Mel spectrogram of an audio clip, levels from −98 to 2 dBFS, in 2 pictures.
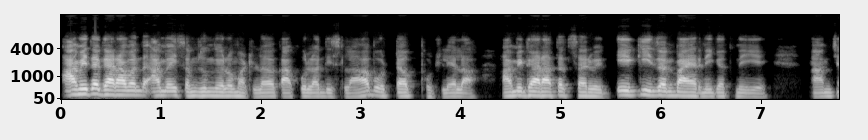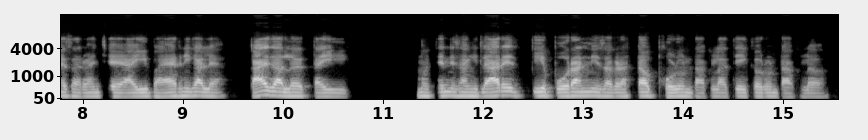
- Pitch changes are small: Yes, narrow, 2.3 semitones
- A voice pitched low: Yes, low, 120 Hz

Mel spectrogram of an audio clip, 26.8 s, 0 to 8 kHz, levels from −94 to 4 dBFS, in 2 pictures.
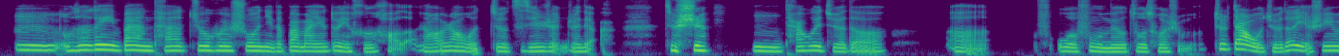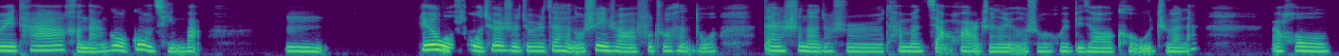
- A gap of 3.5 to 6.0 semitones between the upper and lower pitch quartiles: No, average, 3.0 semitones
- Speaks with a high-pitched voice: No, medium, 180 Hz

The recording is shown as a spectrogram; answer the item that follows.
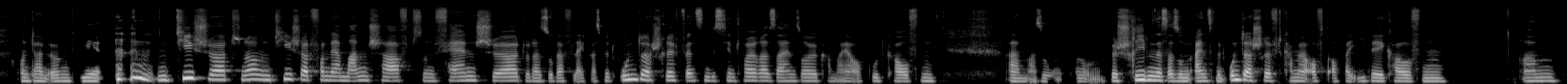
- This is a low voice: No, medium, 165 Hz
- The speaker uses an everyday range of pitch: Yes, average, 3.9 semitones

